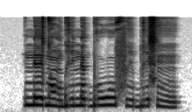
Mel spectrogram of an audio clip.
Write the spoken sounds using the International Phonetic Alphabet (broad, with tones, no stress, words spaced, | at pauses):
ne˧dɔ̃˨ ɡ͡bi˧nɛ˧ɡ͡bu˦ wu˦˨ fi˨bi˧sĩ˨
